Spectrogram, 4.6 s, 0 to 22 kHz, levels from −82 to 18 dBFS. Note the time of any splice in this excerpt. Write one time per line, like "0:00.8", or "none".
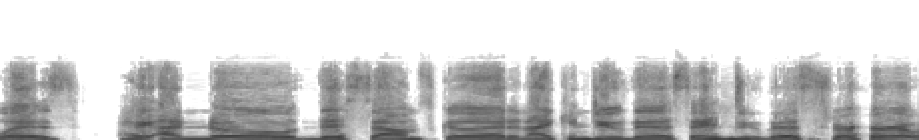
0:01.5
